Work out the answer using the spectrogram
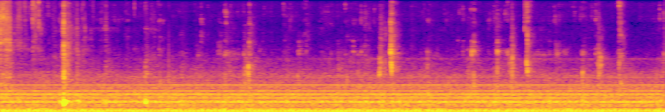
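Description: A person chewing a bite of a crisp-crumbed mac and cheese ball, with soft scattered chewing clicks and one sharper click about a second in. A steady low hum with a few steady tones runs underneath.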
